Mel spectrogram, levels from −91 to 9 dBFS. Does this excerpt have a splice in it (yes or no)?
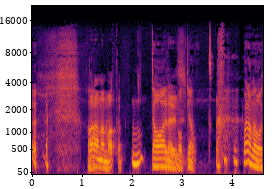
no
